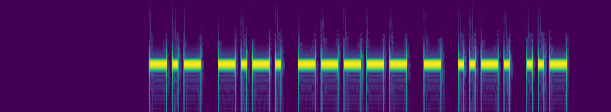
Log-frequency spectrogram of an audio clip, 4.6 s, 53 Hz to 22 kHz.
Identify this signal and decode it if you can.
Morse code, heard as a keyed tone, about 28 wpm, 700 Hz. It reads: KC0TFU
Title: USA Call Signs 28wpm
